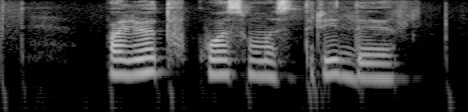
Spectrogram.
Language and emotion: Russian, neutral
